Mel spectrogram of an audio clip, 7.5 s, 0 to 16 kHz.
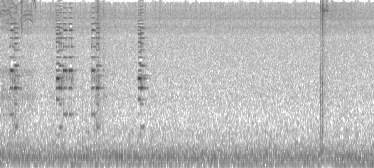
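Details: iLife V5 robot vacuum, a couple of days old, on its charger: a few short high chirping beeps then quiet; it charges and cleans fine but beeps, cause unknown.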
